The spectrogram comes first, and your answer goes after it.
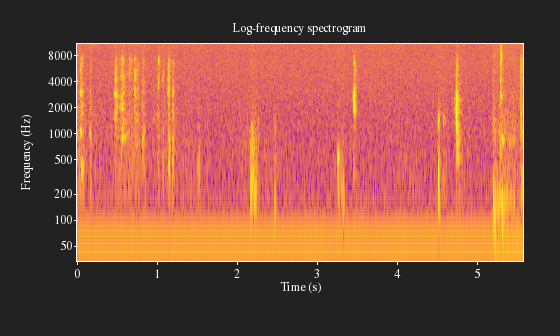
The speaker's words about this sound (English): I type slow. Sorry.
